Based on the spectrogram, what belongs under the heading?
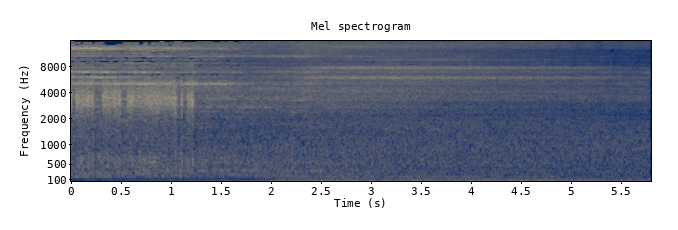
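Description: MARC passenger train moving away over a stone viaduct, its rear-pushing EMD GP39H-2 diesel locomotive and wheels giving a steady low rumble that swells about two seconds in.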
